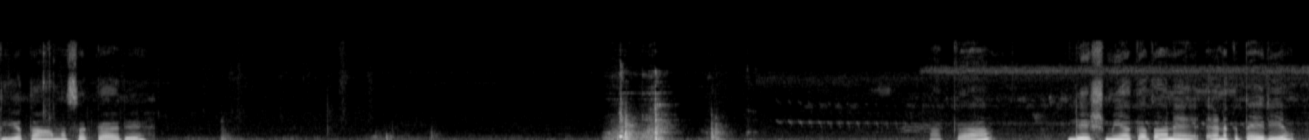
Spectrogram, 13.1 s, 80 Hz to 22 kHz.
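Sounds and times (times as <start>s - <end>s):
metal bolt clanks and knocks: 6.0s - 7.6s.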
